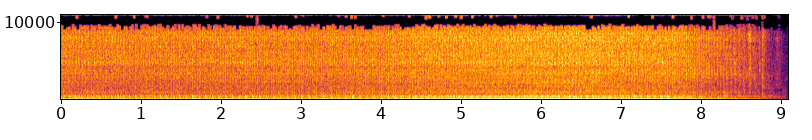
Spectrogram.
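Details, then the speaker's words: Barn-find Austin-Healey Sprite, engine previously seized and freed, head just refitted, started on choke with a jump pack: an old four-cylinder runs with a fairly even beat that swells with throttle, then dies off; engine runs again. "it looks like it runs that's all i have time for today it's been a long time coming to get barn sprite number three up and running"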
